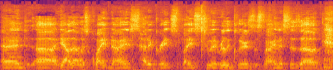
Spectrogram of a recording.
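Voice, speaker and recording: A man with a Canadian accent and a medium pitch talks at a moderate pace in a monotone, flat intonation with very even loudness, amid audible room echo and noticeable background noise. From Canada, Toronto. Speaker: visiting traveller interviewed about his trip. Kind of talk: casual interview chat.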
